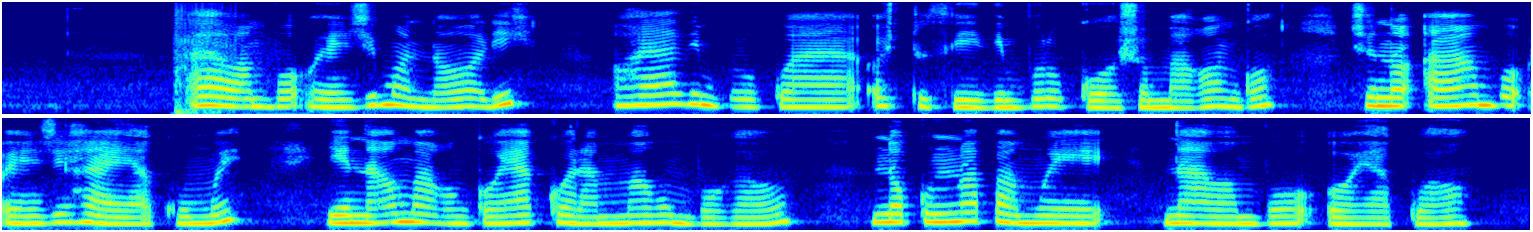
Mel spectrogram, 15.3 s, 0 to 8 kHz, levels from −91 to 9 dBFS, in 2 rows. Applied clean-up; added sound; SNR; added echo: none; Gunshot, gunfire; 20 dB; none.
